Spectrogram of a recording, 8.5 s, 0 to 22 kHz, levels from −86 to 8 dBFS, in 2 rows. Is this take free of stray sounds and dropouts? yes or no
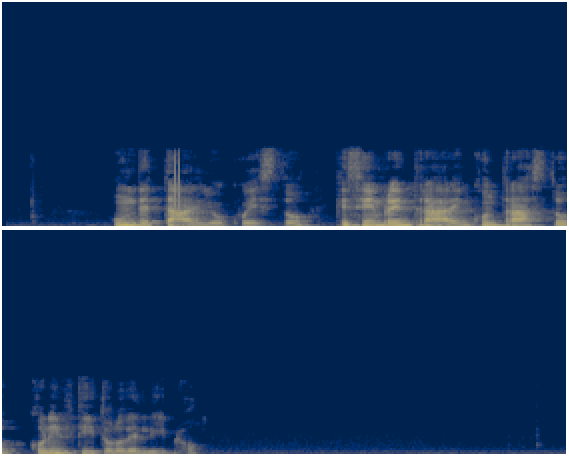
yes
